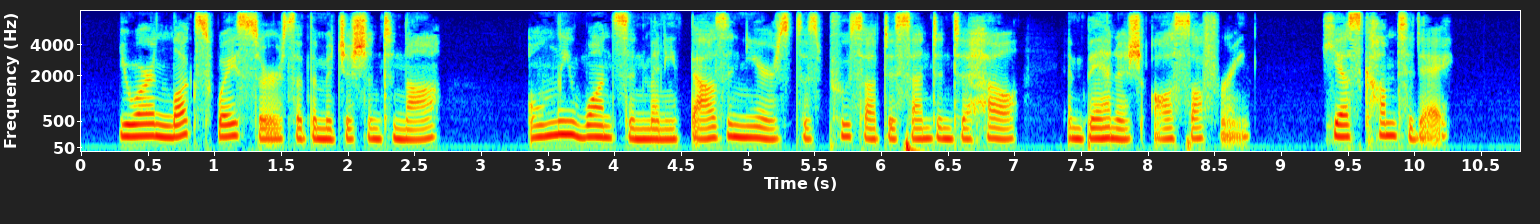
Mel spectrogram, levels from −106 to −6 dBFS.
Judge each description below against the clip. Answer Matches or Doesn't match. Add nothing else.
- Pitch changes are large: Doesn't match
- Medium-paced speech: Matches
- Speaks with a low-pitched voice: Doesn't match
